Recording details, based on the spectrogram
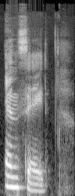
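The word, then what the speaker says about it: NSAID: know they're ever wondering enade okay so enade is a class of medications that decrease swelling and Molin or ibuprofen is a part of them right and it's spelled NS a i d which is nonsteroidal anti-inflammatory drug right so they came out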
